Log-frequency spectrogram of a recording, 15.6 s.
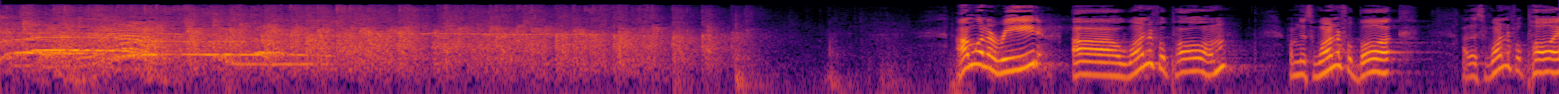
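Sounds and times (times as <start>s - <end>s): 
audience applause at a poetry reading: 0.0s - 7.5s
speech: 9.6s - 15.5s.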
